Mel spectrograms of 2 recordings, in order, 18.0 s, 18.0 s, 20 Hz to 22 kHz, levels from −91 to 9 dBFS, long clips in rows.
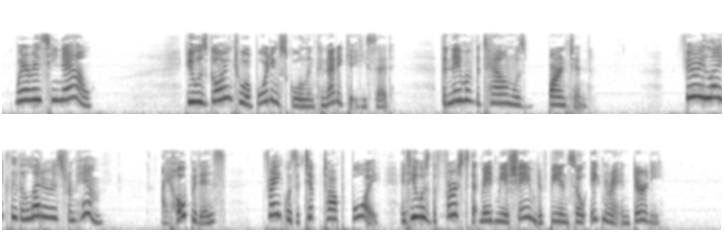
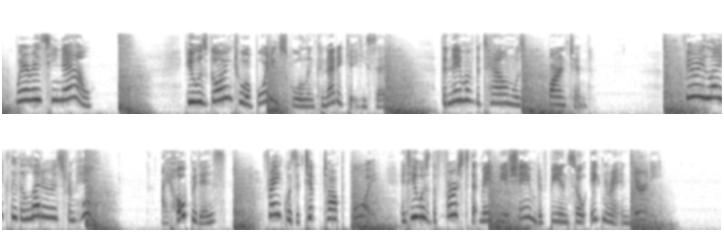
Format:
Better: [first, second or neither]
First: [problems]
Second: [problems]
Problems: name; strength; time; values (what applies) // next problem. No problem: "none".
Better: first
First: none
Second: background sound (Thump, thud); 6 dB below the speech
